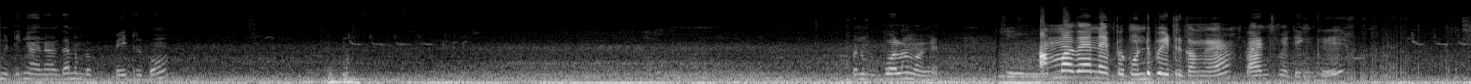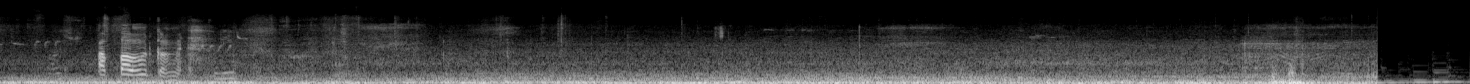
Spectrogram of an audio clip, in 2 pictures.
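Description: A car's engine and tyres rumble steadily from inside the car.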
